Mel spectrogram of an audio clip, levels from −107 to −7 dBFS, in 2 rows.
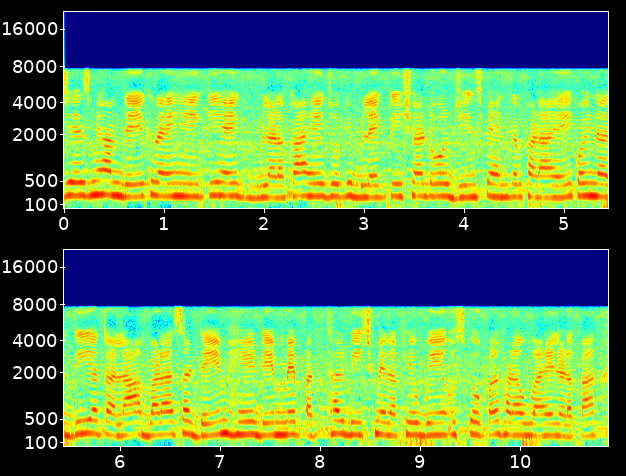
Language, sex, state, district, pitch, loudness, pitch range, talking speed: Hindi, female, Jharkhand, Jamtara, 225 Hz, -23 LUFS, 210-230 Hz, 250 wpm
